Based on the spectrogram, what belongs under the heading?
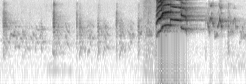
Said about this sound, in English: We've got two little lovebirds as well. Oh, there they go. Yeah, we just had two little noises from the lovebirds. Ah, you're squawking at me, Priya. What do you want?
